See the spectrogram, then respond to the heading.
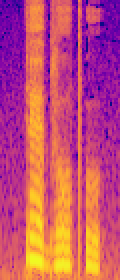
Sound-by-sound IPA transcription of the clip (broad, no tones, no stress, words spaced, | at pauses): ɾɛ blopʼu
